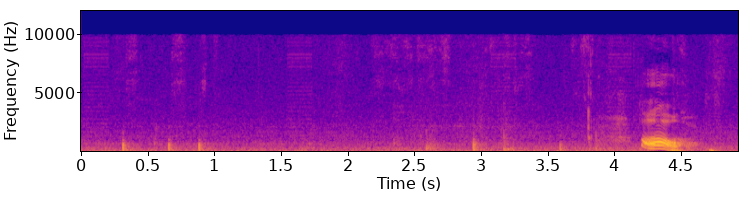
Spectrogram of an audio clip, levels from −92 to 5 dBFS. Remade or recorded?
recorded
